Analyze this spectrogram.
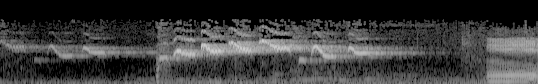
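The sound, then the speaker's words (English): A person whistles an imitation of bird song on an old hit record played at the wrong speed: warbling trills and sliding chirps, clear, ending with a brief steady, buzzy tone. “this would-be bird song was a great hit many years ago.”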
